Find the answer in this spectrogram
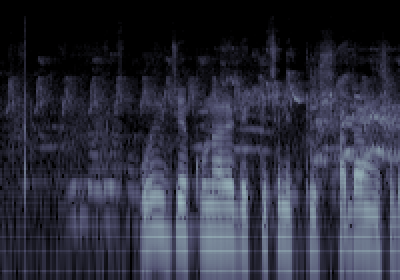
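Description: A rooster crowing, with small birds chirping at a steady rate; a sharp click sounds just after the start.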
